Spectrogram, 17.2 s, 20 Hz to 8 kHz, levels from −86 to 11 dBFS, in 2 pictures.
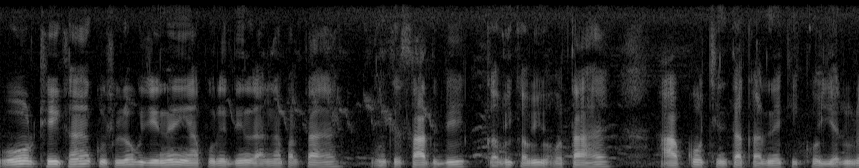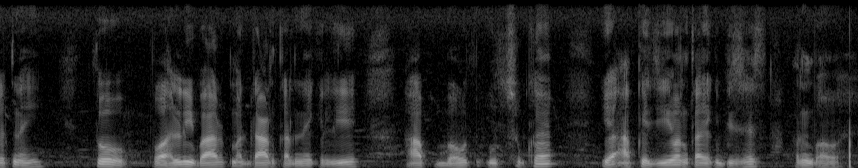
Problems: none marked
